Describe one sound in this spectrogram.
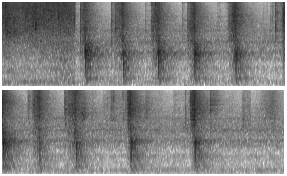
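A knife chops rapidly on a wooden cutting board.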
